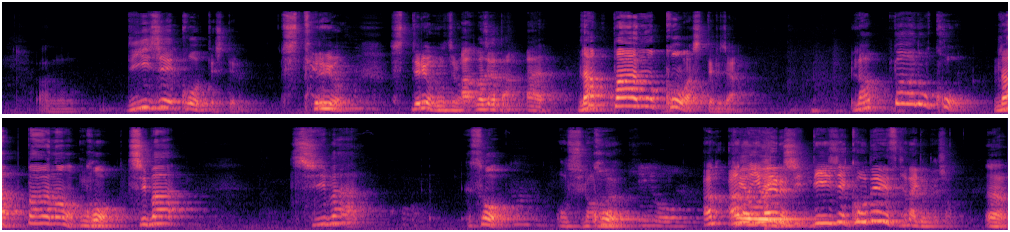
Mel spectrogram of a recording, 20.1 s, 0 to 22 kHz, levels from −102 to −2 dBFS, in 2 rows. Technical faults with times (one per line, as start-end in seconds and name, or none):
0.60-19.84 clock drift buffer slips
